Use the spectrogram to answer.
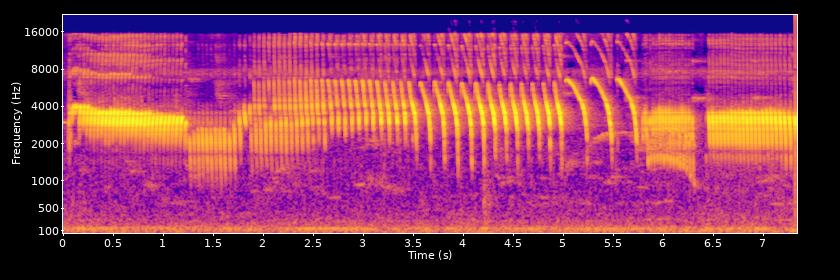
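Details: Canary song for tutoring or luring young canaries: loud pulsed trill, lower buzzy passage, then a long accelerating run of sweeping notes, a few arching whistles, and another fast trill.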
